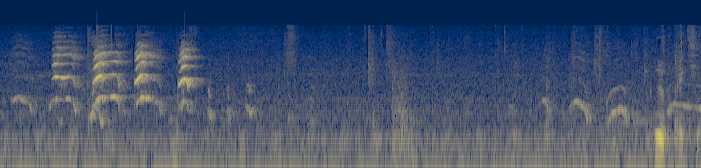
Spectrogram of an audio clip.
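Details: German Shepherd pups, four weeks old, out on a first walk: four loud, high, ringing yelps in quick succession, then softer arched whimpers trailing off, with a woman talking gently to them and a constant low hum.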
